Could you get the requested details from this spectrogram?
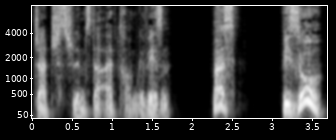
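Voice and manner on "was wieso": higher, louder shocked outburst. A narrator's reading. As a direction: blurt it in alarm. Judge shocked by bad news.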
